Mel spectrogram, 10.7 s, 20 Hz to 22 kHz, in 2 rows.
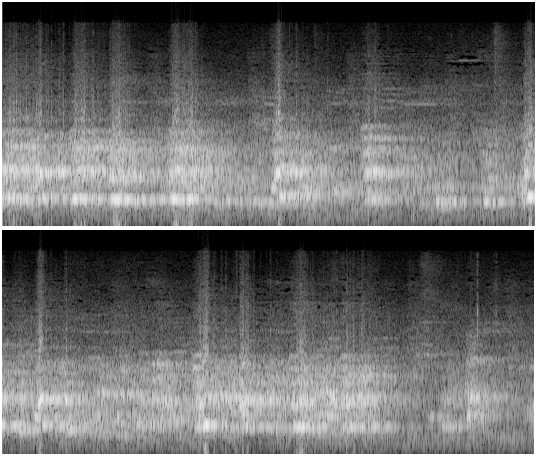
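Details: Dogs at a kennel lot bark nonstop on 15 February 2019. Many overlapping voices give sharp, tonal barks and yips in quick, uneven succession, with sustained yelping notes between them and no pause throughout.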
